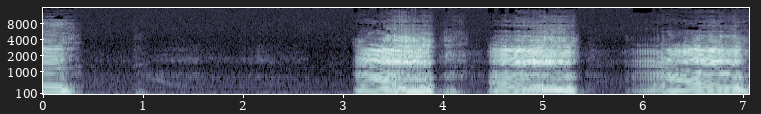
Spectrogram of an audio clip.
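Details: Rutting red deer stag at night in Bucovina's mountains, recorded on a drop rig left out for a week; after a quiet stretch, three long, deep, moaning roars follow one another, each about a second.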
